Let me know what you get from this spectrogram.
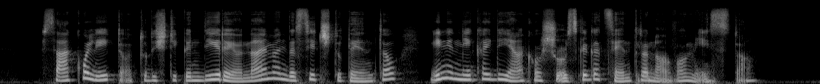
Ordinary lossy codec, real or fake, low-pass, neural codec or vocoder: none; fake; 14.4 kHz; codec, 32 kHz, 1.9 kbps, SNAC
